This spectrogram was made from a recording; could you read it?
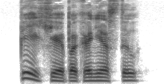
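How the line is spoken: Quiet. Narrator (Russian): негромко сказала она

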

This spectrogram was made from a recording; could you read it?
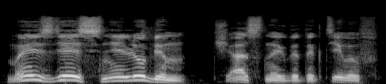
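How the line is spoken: Clipped, emphatic. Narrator (Russian): отчеканил он

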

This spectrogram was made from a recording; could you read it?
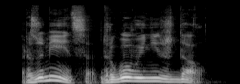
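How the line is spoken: Calm reply. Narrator (Russian): спокойно ответил я

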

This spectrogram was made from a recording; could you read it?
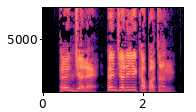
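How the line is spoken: Shouted. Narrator (Turkish): diye bağırdı Challenger

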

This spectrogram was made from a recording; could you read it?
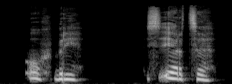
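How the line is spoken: Moaned. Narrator (Russian): простонала София

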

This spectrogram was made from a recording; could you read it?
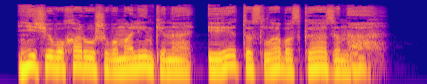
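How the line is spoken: Breathy exhale. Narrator (Russian): выдохнул парень

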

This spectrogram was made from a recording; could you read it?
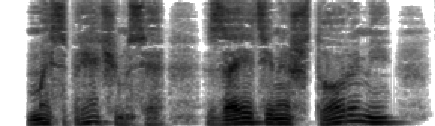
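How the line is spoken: Soft whisper. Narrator (Russian): тихонько шепнула друзьям Катерина

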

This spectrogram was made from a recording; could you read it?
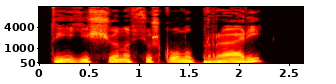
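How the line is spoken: Growl. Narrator (Russian): рыкнул Тео

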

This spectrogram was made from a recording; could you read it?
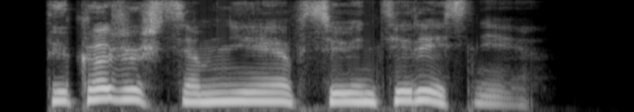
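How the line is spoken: Purred. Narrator (Russian): буквально промурлыкал Рэй

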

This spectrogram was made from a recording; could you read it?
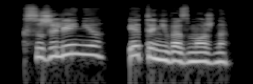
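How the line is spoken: Cheerful reply. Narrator (Russian): весело ответила

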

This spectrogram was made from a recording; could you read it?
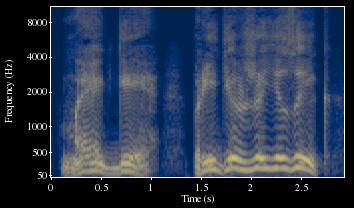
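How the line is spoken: Booming whisper. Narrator (Russian): промолвил он громовым шепотом

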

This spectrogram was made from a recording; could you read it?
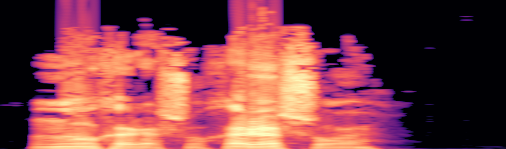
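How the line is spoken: Grumbling father. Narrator (Russian): проворчал мой отец

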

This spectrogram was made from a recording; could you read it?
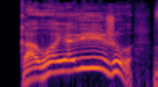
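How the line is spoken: Exclaiming. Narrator (Russian): воскликнул Колин

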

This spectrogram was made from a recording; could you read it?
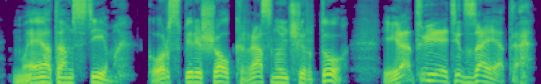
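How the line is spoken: Growled. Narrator (Russian): прорычал капитан

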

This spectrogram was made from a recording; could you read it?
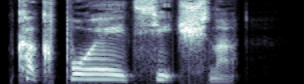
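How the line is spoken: Scornful snort. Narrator (Russian): фыркнула Ирина Анатольевна

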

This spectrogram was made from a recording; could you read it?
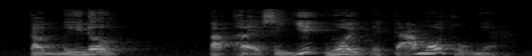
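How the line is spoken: Loud shout. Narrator (Vietnamese): chàng quát lớn

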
